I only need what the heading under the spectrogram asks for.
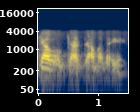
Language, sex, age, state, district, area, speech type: Hindi, male, 60+, Madhya Pradesh, Gwalior, rural, conversation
